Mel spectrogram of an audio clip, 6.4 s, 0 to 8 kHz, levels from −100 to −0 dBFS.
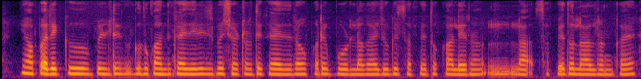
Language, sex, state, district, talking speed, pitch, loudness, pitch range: Hindi, female, Maharashtra, Aurangabad, 310 wpm, 200 Hz, -27 LUFS, 190-205 Hz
